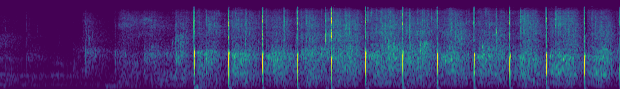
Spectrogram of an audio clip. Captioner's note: audience applauds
